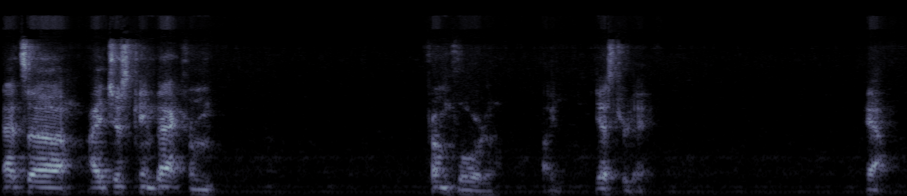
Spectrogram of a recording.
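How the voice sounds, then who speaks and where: A man in his thirties with a fairly low voice, chatting loosely on a home livestream. He greets viewers by name, trails off and fills gaps with "uh". A faint background hiss sits under his voice. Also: slow pace, darkish tone. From Hawaii. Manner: chatty, reads and greets viewers, hesitant fillers. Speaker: comic book livestreamer. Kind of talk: casual livestream chat.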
